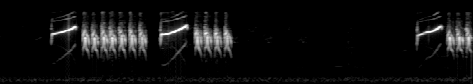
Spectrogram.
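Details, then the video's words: Varied song of a cinereous tit: a rising clear whistle followed by a rapid buzzy trill of repeated high notes, given three times with a short gap, over a low steady background hum. "suara burung glatik batu bervariasi"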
